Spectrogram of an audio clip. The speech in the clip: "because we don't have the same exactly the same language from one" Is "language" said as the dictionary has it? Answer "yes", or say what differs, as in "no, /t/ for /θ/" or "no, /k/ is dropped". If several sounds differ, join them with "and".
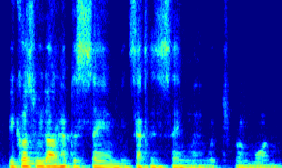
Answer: no, /w/ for /l/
